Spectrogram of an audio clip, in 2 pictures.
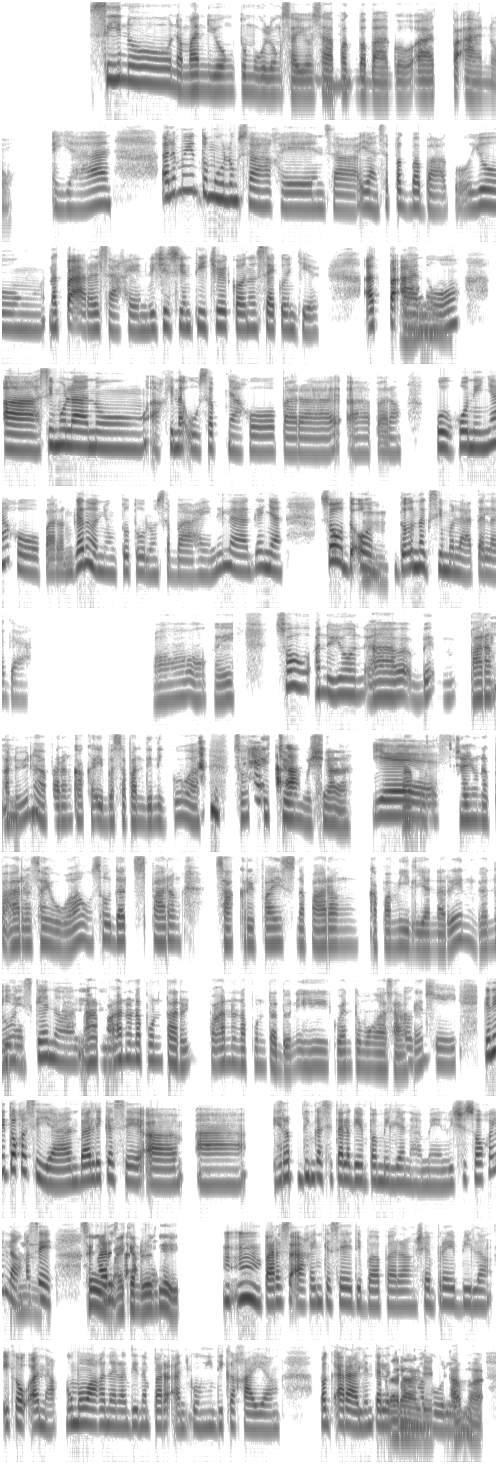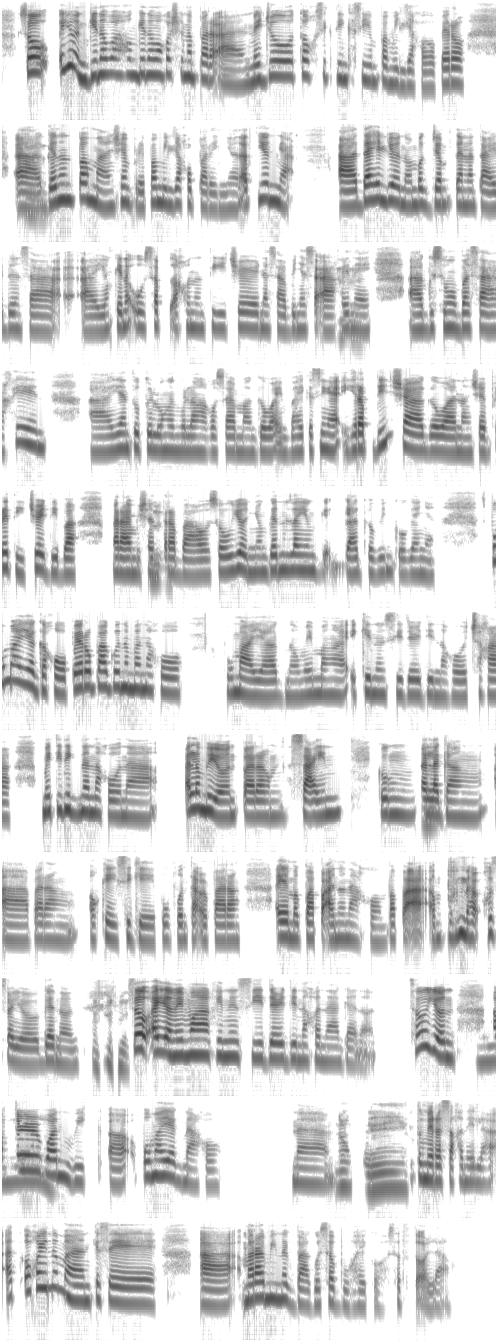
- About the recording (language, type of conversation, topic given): Filipino, podcast, Sino ang tumulong sa’yo na magbago, at paano niya ito nagawa?
- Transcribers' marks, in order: other background noise; chuckle; chuckle; laughing while speaking: "magpapaampon"; swallow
